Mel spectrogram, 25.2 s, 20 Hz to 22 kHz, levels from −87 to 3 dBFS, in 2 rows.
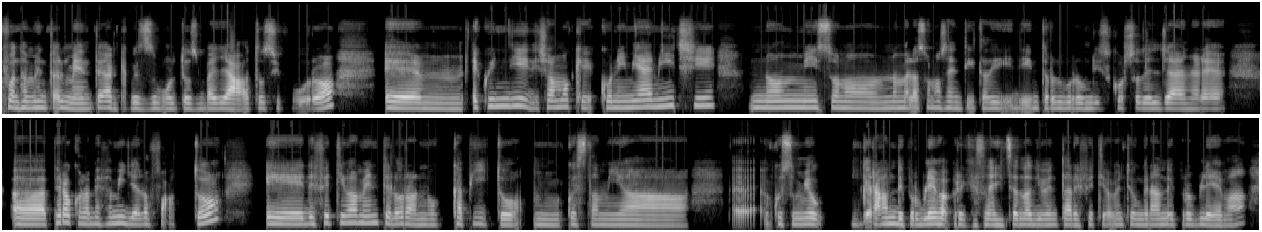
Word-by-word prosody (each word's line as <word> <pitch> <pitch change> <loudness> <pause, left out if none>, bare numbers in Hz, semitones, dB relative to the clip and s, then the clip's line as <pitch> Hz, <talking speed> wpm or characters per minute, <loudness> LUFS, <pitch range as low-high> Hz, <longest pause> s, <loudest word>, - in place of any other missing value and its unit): fondamentalmente; 190 -3 -1
anche 190 -4 +1
questo 170 0 -1
molto 165 0 -4
sbagliato, 165 0 +4
sicuro. 390 - +2 0.5
Ehm, 175 -3 +4
e 195 - +2
quindi 235 +1 -1
diciamo 205 +5 -1
che 205 -4 -5
con 195 0 -3
i 190 - -2
miei 205 +2 +4
amici 250 +2 -1 0.3
non 195 0 -1
mi 200 0 -2
sono 185 -2 +2
non 185 +1 -5
me 185 - -2
la - - +1
sono 200 -1 -1
sentita 180 -1 -6
di 180 0 -6
di 90 +1 -6
introdurre 170 - -5
un 170 - -5
discorso 175 +1 -6
del 170 0 -3
genere, 165 -1 0 0.4
uhm, 175 -1 +6
però 230 +1 +3
con 195 - -4
la 180 - +1
mia 185 +1 -7
famiglia 190 0 -2
l'ho 185 +1 -3
fatto 245 - 0 0.4
ed, 180 -2 +2
effettivamente, 220 +1 -1
loro 185 0 +1
hanno 165 -1 -4
capito, 175 -3 -2
mhmm, 160 -1 -7
questa 170 -1 +1
mia 155 -2 +1
uhm, - - -9
questo 180 -1 +4
mio 175 -1 0 0.3
grande 175 +2 +3
problema, 180 +1 +4
perché 165 -2 -6
sto 170 +1 -2
iniziando 165 +1 +2
a 170 - +3
diventare 165 0 -2
effettivamente 170 +1 -7
un 170 - -5
grande 165 0 -1
problema, 160 0 -2
175 Hz, 145 wpm, -26 LUFS, 165-195 Hz, 0.5 s, uhm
